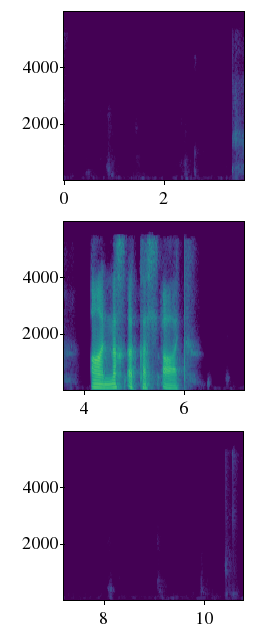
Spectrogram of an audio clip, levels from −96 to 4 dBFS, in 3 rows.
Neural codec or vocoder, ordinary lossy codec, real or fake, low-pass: codec, 24 kHz, 0.9 kbps, WavTokenizer, large speech release; AAC, 32 kbps; fake; 5.4 kHz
